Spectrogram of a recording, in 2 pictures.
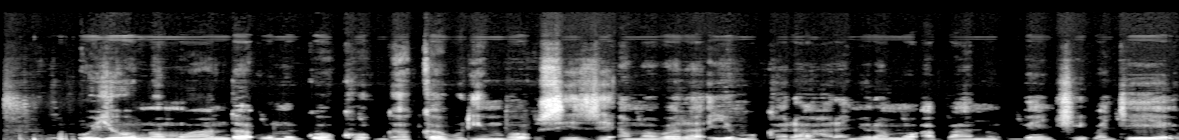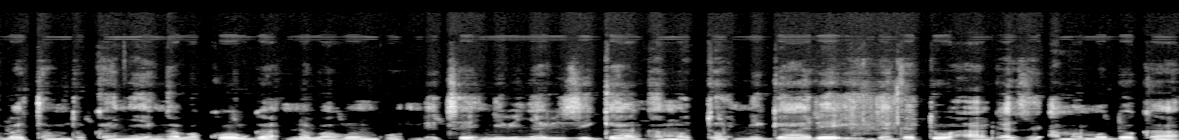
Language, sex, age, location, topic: Kinyarwanda, female, 18-24, Kigali, government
